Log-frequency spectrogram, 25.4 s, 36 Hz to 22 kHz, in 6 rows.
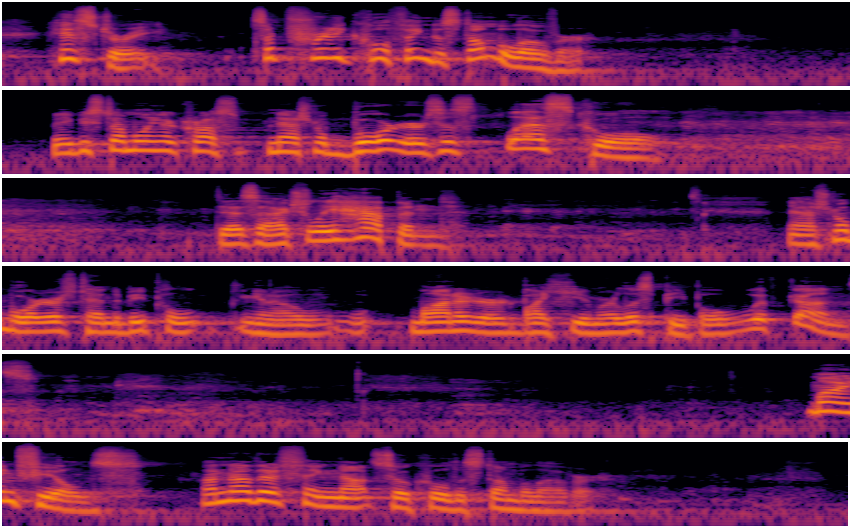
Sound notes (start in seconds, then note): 7.5 laughter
